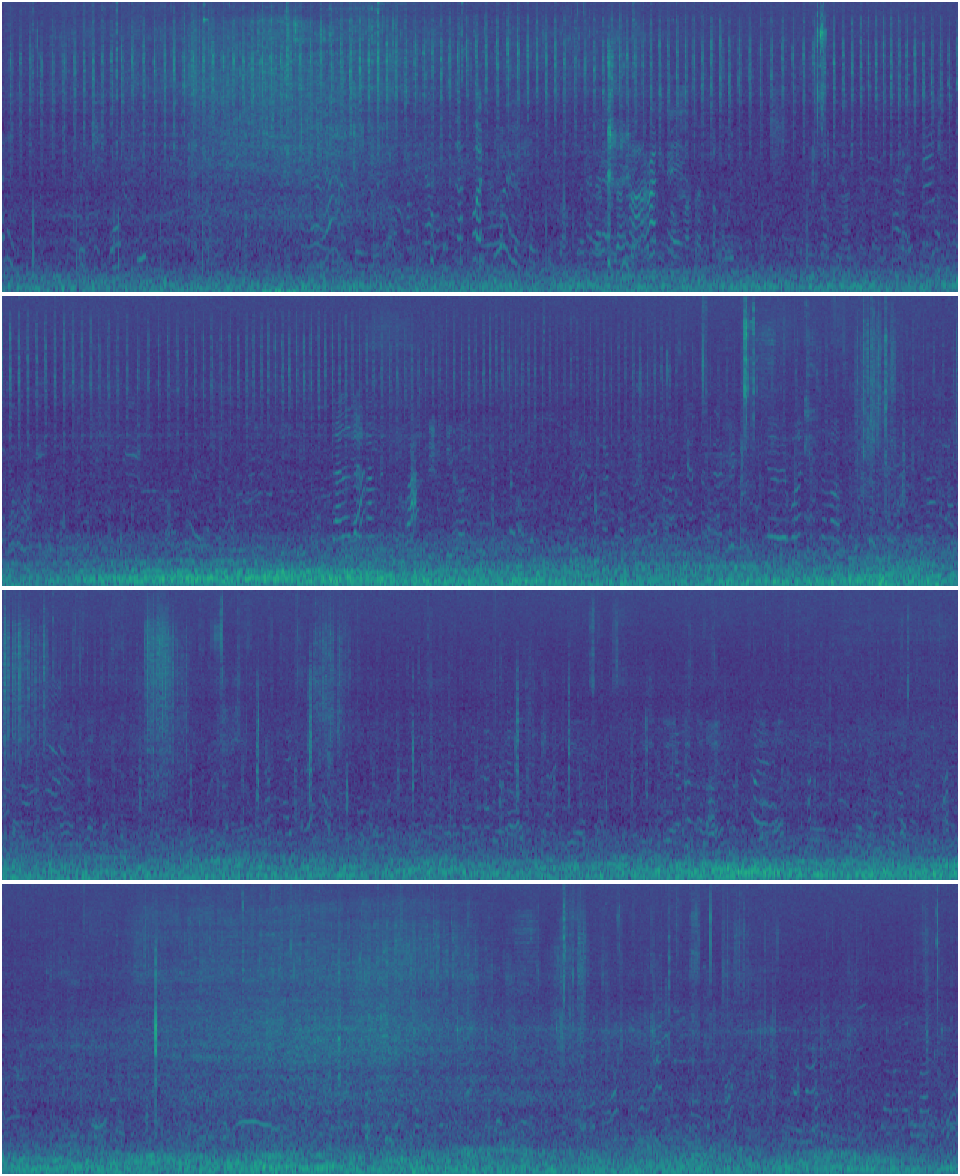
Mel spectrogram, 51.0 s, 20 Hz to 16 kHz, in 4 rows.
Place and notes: berlin, tempelhof airport - sunday ambience
warm late october sunday, ambience at former tempelhof airport. people enjoy the huge empty space within the city area. bikes, surfer, kites, pedestrians.
recorded at high levels, to catch the various deep drones in the air at this place.
Berlin, Germany, 30 October 2011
